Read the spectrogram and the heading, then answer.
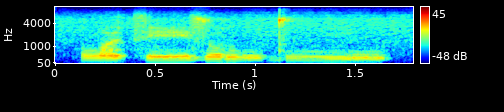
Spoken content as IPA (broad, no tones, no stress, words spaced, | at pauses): lˠɘ t͡seːzoɾuː d̪uː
